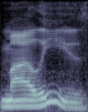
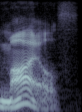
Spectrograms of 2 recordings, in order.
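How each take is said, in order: First: The final e is sounded as a syllable. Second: The final e is silent. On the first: The speaker calls it right. "It's milese" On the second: The speaker calls it wrong. "You didn't pronounce miles correctly"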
